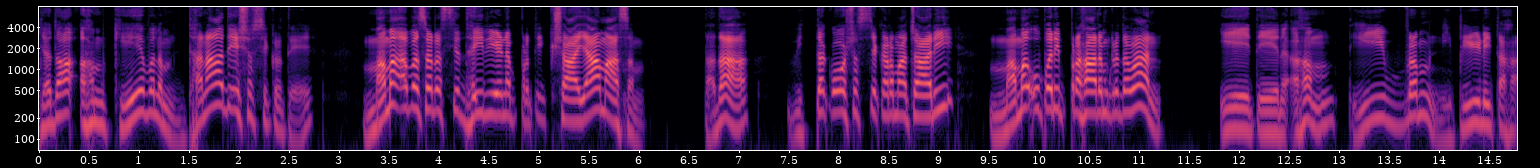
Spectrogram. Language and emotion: Sanskrit, angry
